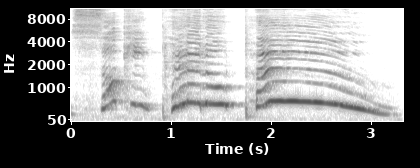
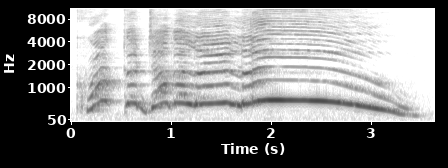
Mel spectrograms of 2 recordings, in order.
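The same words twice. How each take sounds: First: High, loud, slow garbled crow; botched crow again. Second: Shouted high, loud, very slow crow; a rabbit straining to crow like a rooster; rabbit's botched crow. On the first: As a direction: try the crow once more and fail. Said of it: "Rupert tried again". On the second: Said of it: "threw his head back and shouted". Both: A narrator's reading.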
